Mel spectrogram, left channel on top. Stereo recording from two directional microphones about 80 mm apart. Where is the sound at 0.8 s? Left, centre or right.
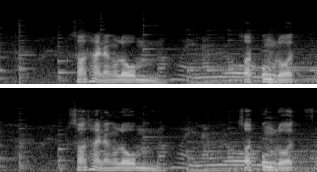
Right.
